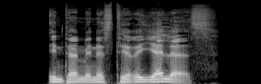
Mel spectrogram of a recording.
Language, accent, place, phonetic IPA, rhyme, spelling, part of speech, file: German, Germany, Berlin, [ɪntɐminɪsteˈʁi̯ɛləs], -ɛləs, interministerielles, adjective, De-interministerielles.ogg
- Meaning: strong/mixed nominative/accusative neuter singular of interministeriell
